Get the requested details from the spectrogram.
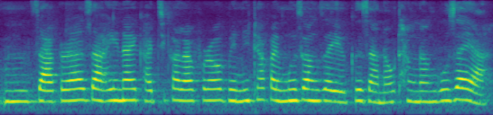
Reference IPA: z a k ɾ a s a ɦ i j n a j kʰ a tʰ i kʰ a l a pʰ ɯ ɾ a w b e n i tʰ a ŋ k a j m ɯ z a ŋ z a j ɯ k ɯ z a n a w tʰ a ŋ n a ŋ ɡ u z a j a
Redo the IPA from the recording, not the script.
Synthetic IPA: z a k ɾ a z a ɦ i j n a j kʰ a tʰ i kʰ a l a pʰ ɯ ɾ a w b e n i tʰ a k a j m ɯ z a ŋ z a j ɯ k ɯ z a n a w tʰ a ŋ n a ŋ ɡ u z a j a

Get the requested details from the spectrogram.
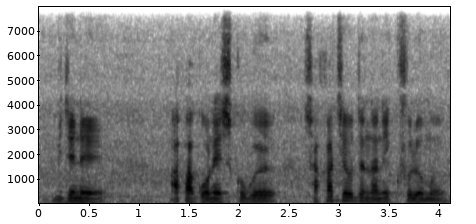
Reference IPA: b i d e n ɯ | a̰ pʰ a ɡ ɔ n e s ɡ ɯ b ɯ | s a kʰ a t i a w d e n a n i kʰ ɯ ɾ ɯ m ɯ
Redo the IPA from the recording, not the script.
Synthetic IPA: b i d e n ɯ | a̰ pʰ a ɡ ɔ n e s k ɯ b ɯ | s a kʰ a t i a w d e n a n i kʰ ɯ l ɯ m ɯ

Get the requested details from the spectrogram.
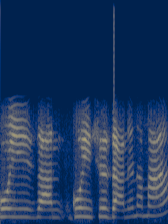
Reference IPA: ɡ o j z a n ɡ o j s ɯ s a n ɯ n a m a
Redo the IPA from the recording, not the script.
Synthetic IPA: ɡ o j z a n ɡ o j s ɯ z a n ɯ n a m a

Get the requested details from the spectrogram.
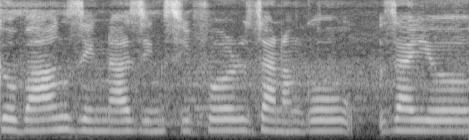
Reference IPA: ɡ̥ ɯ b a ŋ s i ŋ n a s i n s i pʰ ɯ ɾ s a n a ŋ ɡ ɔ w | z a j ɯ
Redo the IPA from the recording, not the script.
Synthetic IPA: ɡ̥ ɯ b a ŋ z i ŋ n a z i ŋ s i pʰ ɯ ɾ z a n a ŋ ɡ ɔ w | z a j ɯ

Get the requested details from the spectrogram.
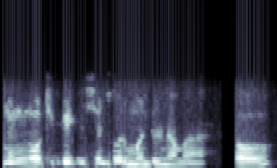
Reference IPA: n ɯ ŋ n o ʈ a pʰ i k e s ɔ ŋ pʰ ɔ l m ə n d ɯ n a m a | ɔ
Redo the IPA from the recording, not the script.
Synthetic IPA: n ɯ ŋ n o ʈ i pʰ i k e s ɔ n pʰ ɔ ɾ m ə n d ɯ n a m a | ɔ

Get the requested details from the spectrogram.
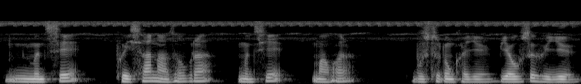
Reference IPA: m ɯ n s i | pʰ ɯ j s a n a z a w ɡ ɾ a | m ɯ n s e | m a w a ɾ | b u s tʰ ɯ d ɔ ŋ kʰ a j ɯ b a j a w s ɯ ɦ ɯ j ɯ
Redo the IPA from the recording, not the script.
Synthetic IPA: m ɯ n s e | pʰ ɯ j s a n a z a w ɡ ɾ a | m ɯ n s e | m a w a ɾ | b u s tʰ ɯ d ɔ ŋ kʰ a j ɯ b i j a w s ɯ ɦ ɯ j ɯ

